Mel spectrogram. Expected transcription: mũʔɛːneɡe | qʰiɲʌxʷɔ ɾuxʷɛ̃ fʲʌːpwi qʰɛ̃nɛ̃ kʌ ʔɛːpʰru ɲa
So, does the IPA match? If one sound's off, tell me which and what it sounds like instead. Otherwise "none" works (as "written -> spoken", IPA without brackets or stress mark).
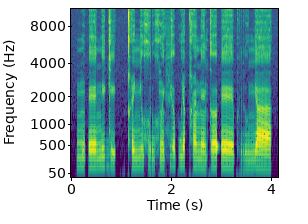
ɔ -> ʌ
